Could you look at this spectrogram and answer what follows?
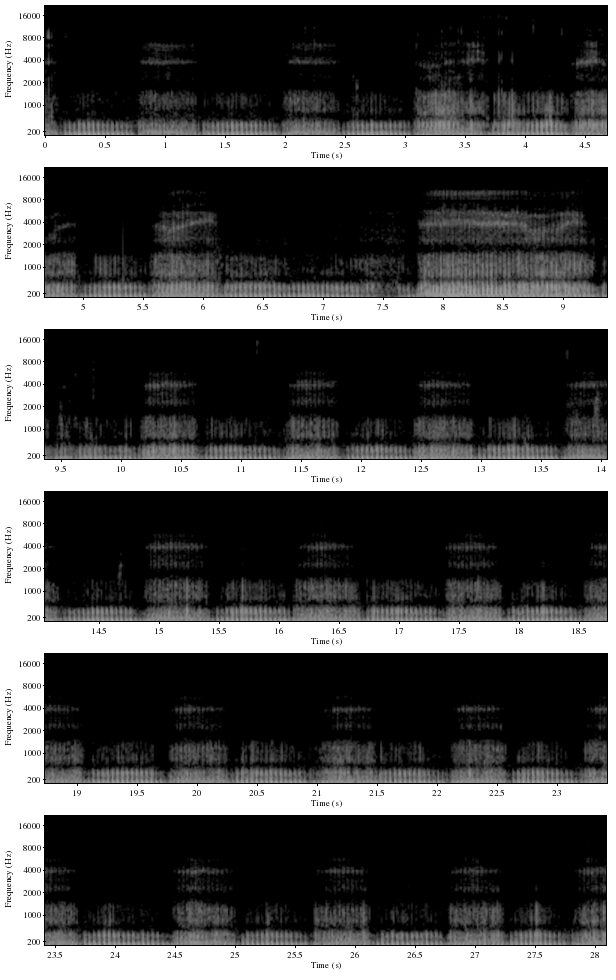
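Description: Tabby cat purring steadily close up, the purr swelling and easing with each breath about once a second. A brief louder, noisier stretch about eight seconds in.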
